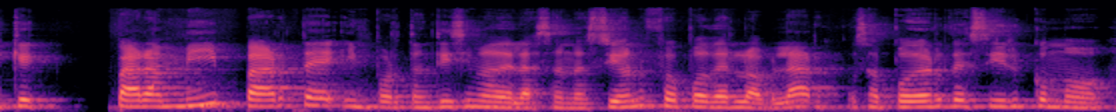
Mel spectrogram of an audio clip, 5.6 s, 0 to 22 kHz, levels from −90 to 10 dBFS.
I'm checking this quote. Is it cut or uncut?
uncut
